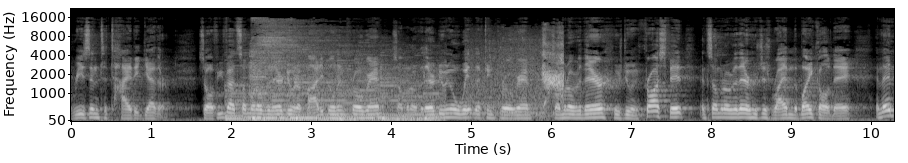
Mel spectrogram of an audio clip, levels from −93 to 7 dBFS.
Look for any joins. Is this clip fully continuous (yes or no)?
no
